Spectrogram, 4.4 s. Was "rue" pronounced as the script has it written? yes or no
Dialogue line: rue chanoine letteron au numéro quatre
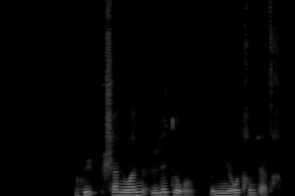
yes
